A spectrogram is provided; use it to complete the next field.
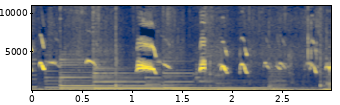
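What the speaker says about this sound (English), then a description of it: "So we got these chicks 4 weeks ago at the Tractor Supply." Young chicks from a farm supply store cluck softly and repeatedly nearby, with high chirps and scattered short pecking taps over a steady low background.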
